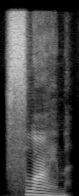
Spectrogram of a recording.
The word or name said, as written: slime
